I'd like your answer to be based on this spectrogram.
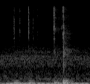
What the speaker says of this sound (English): We do it by typing import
